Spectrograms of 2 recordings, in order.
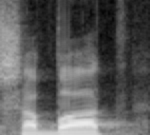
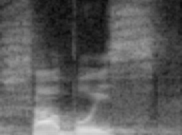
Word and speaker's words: шаббат: ашкеназское произношение, сефардское произношение, говорят «шаббат», а на ашкеназском было «шабойс», ударение было на предпоследний слог 100 лет назад, сейчас ударение на последний слог, «ойс» заменили на «ад».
